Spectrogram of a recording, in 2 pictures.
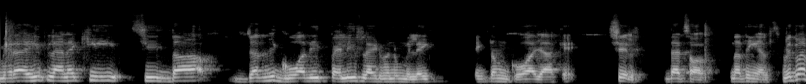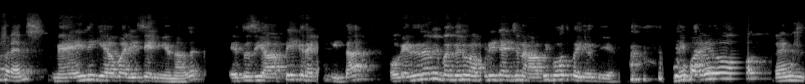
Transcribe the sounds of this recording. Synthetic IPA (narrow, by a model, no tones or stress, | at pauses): meːɾaːɦiːplɛːnɛːkɪsɪd̪ːaːd͡ʒəd̪ʋiːɡoːaːd̪iːpɛːliːpʰlaːɪʈmɛ̃ːnũːmɪleːɡiː | ɪk̚d̪əmɡoːaːd͡ʒaːkḛː | ʃɪl | d̪æːʈsɔ̰ːlnət̪ʰɪ̃ŋɛ̰ːlsʋɪd̪maːifɾɛ̃ɳɖsmɛ̃ːiːnə̃ĩkeaːpaːliːs̬eːniːãːnaːl | eːt̪ʊsĩːaːpeːkɾɛkəɖkiːt̪aːoːkɛ̃ːnd̪eːnaːbibə̃nd̪eːnũːapniːʈɛ̃ːnʃənaːpiːbɔːt̪̚pəiːɦʊ̃nd̪iːɛːd͡ʒiːpaːɾioːpʰɾɛ̃ɳɖz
